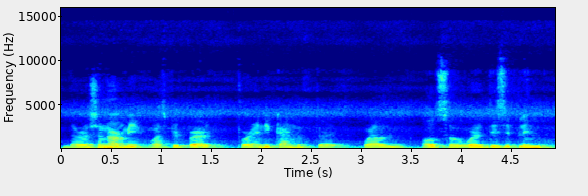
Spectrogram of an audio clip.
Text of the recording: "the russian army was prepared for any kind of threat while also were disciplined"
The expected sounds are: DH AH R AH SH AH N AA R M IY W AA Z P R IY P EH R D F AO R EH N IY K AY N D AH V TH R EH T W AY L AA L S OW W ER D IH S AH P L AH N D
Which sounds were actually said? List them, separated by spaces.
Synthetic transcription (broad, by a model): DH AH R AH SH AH N AA R M IY W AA S P R IY P EH R D F AO R EH N IY K AY N D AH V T R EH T W AY L AA L S OW W ER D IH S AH P L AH N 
